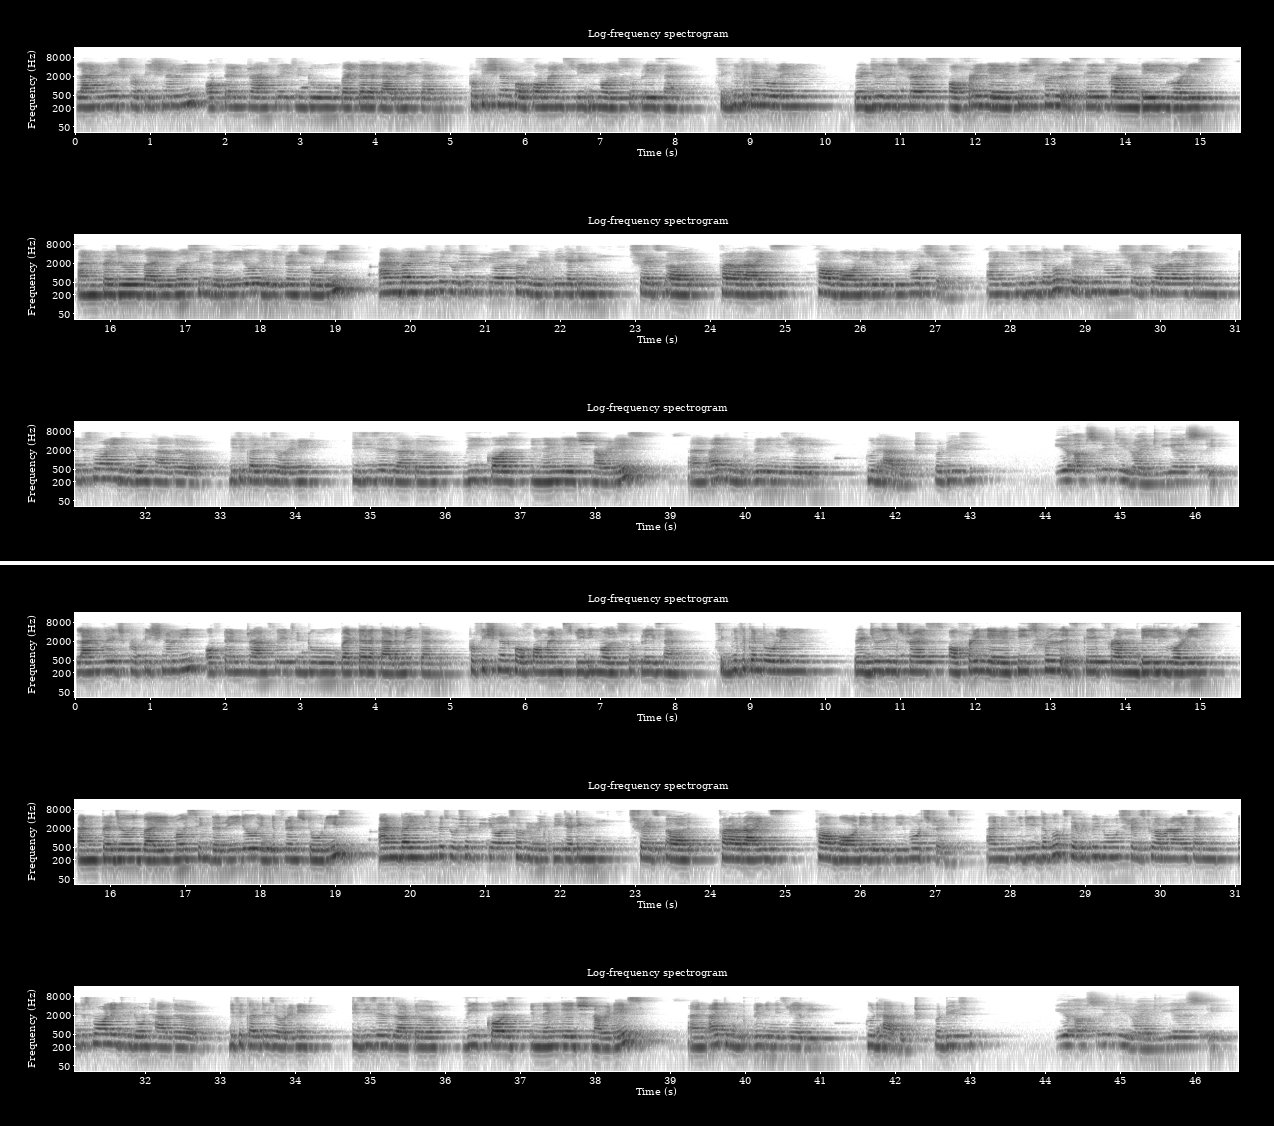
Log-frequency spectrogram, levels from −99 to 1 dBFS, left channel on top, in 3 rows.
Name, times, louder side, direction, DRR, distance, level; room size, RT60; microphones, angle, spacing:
voice 1, 0.0-4.9 5.3-8.1 8.6-9.8 10.4-15.1 15.6-19.2 19.6-22.6 22.9-23.8 24.1-24.9 25.4-27.3 27.7-30.8 31.0-32.7 33.1-34.2 34.8-35.9 36.2-38.6 39.2-41.0 41.6-43.0, right 1 dB, 75° right, 1.9 m, -30 dB
voice 2, 0.5-1.0 2.2-2.3 3.0-3.1 44.1-46.3, left 1 dB, 40° left, 1.3 m, -37 dB
15.5 x 9.2 x 3.3 m
head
